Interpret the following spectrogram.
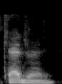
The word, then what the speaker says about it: Kedron: The way it's really supposed to be pronounced is Kedron.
